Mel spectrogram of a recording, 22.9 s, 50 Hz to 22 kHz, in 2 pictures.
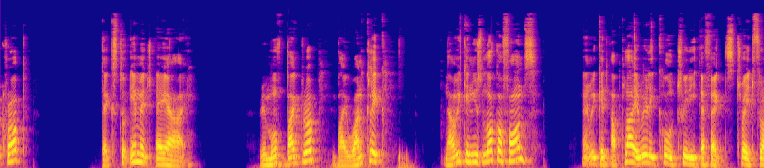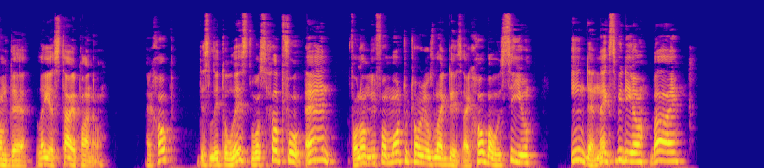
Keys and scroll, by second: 0.4 space, 4.2 space, 5.8 space, 8.1 space.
